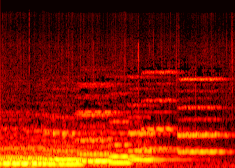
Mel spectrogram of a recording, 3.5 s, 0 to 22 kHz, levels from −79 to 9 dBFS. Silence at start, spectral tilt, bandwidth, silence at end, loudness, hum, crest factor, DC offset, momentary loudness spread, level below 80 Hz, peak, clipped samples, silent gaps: 0 s; -8.5 dB/octave; 9.4 kHz; 0 s; -15 LUFS; none; 12 dB; under 0.1%; 11 LU; -40 dBFS; -4 dBFS; under 0.1%; none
